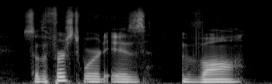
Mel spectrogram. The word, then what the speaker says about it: hva: want to note that most of these question words start with HV, and the H in these words is silent. So the first word is va. Va.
